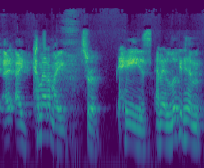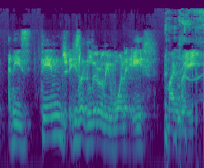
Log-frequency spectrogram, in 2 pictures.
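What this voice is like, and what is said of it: Usual voice. Nothing is said of it.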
